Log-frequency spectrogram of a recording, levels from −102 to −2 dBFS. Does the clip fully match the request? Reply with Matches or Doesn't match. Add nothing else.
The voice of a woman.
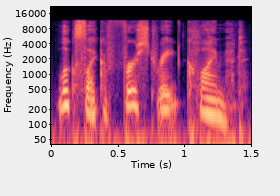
Matches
